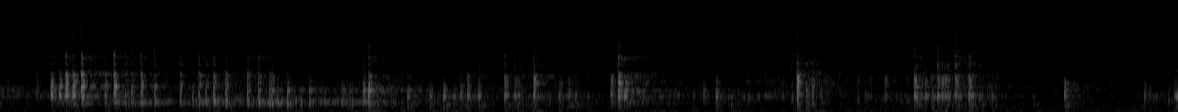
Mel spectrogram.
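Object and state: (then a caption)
Carved wooden box. A small black tool scratches across the carved lid of a hollow, hand-carved wooden box lying flat. Dry, rasping scrapes in the midrange come in uneven strokes, with a few sharper accents standing out. Each stroke stops dead with no ring.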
